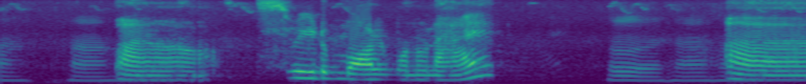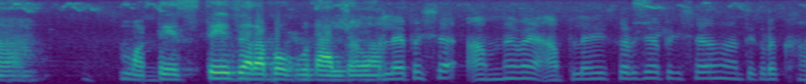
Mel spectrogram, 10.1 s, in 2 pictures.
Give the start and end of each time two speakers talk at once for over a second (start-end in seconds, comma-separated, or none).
none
